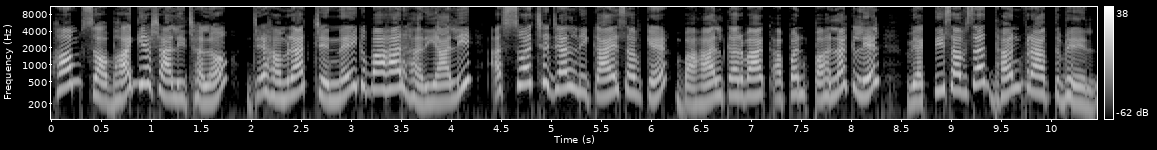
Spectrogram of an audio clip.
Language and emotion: Maithili, happy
